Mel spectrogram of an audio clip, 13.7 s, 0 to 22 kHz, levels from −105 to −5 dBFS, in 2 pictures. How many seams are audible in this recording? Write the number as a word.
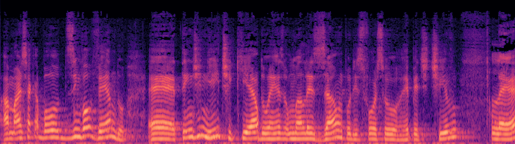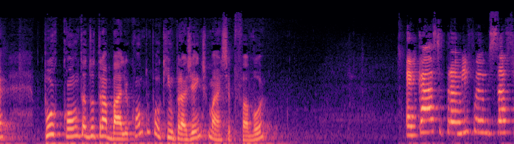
three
